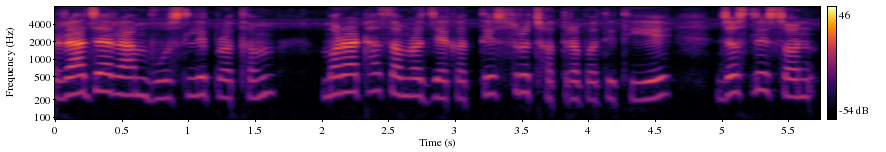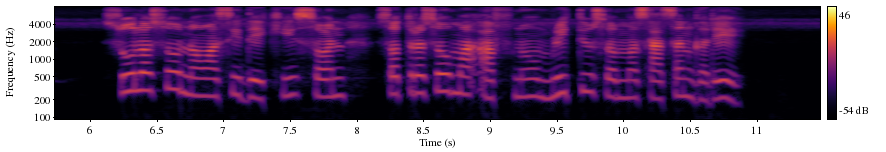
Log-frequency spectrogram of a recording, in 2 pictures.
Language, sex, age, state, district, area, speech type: Nepali, female, 30-45, West Bengal, Darjeeling, urban, read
